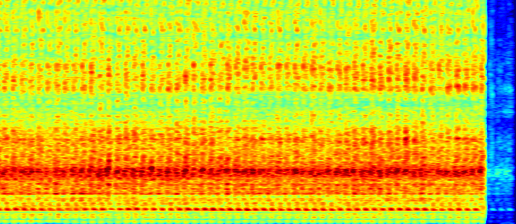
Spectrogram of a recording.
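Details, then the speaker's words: Single-cylinder diesel thumps evenly for five seconds, then dies abruptly; air got back into the fuel system, possibly via a dried-out filter, and must be bled again. "तो दोस्तों इसमें air फिर से fans चुका है फिर से हमें एयर निकलना पड़ेगा क्योंकि स्टार्ट तो हो रहा है पर स्टार्ट होने के बाद बंद हो गया है तो एयर फिर से निकलना पड़ेगा"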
